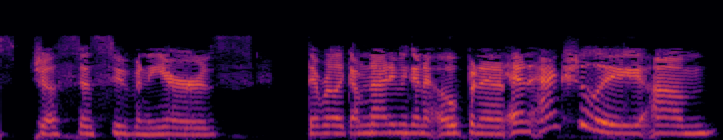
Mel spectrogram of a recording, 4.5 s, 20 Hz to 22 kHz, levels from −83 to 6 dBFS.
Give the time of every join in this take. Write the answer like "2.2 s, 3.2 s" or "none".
3.1 s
